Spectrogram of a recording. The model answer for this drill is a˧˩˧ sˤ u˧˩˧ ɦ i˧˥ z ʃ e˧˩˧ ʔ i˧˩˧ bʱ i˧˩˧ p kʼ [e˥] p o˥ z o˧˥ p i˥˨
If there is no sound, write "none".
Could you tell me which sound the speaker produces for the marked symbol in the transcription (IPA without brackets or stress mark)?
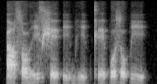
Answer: e˨˩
